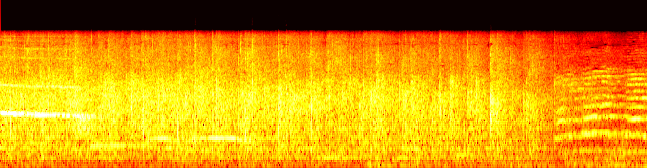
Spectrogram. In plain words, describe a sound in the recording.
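Young women clap their hands.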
